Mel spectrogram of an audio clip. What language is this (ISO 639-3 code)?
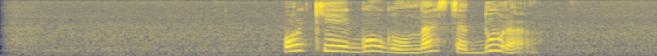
rus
